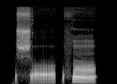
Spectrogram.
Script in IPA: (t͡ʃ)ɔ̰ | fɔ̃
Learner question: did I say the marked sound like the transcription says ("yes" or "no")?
no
